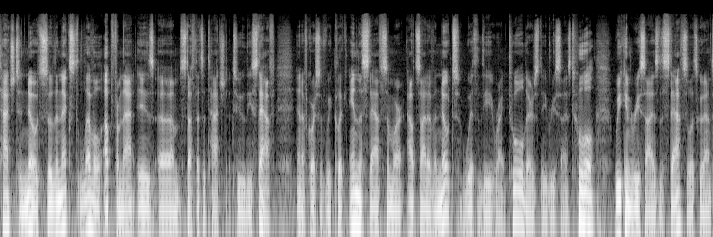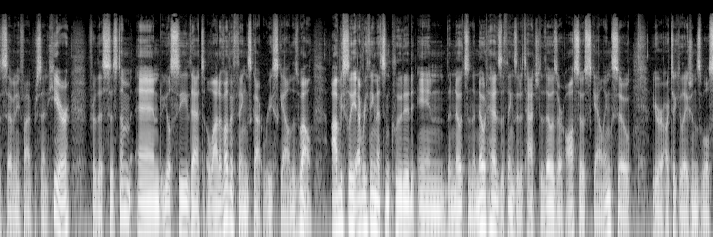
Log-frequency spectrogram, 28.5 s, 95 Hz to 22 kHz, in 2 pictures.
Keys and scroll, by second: 0.5 super+-, 2.8 super+-, 13.9-14.7 typing.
